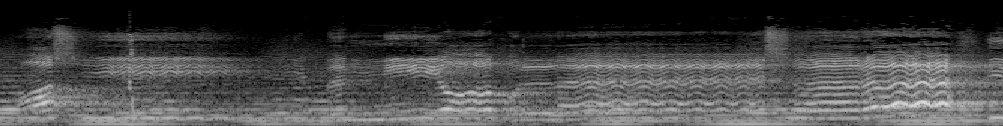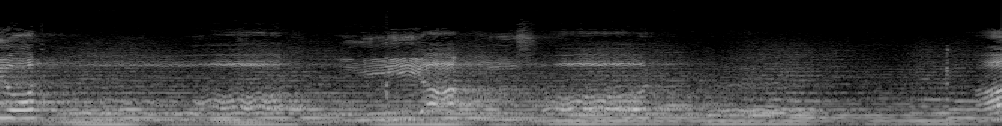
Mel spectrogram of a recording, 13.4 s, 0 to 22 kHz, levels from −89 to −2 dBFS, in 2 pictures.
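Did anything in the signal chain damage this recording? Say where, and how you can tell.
Yes. A steady watery swirl runs throughout, likely MP3 compression at the codec stage, fitting about 64 kbps. The swirl sets it apart from a plain low-pass filter.

Damaged data in a compressed stream, from storage or network, causes brief glitches of about 40 ms at 0.85, 3.46, 6.94, 9.24 and 12.97 s, where the decoder loses frame sync.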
